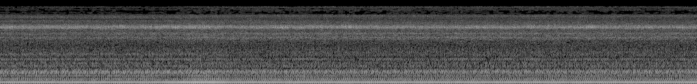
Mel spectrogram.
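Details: Real recording of three different nebulizers for relaxation ASMR: a steady mechanical hum with constant low buzz and airy hiss, a compressor nebulizer running continuously.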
